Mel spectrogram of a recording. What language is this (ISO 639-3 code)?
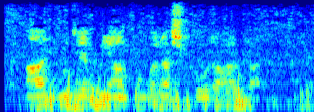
urd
